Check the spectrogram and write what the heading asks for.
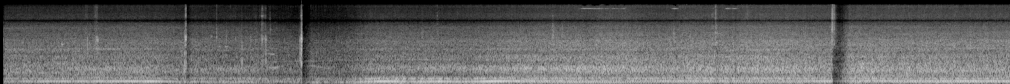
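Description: Jeep Wrangler engine working at low speed as the Jeep crawls up slickrock. The steady engine note eases off about two seconds in, then picks up again and holds. A few sharp clicks with brief dropouts come about 2, 3 and 8 seconds in.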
